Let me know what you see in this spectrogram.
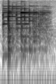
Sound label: disk head rattle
